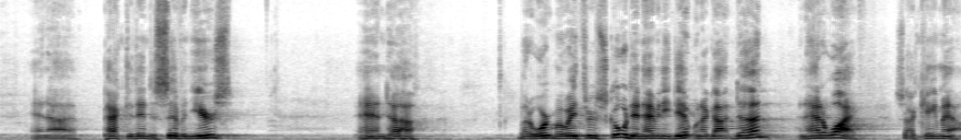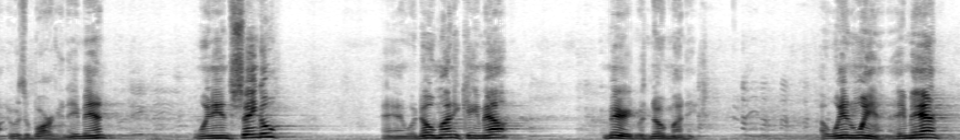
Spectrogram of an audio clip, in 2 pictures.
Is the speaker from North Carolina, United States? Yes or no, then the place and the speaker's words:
yes; Hickory, North Carolina, United States; I grew up in Hickory, and lots of churches over there, a lot of Lutheran churches, a lot of Baptist churches, and I think it was only one Catholic church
